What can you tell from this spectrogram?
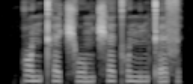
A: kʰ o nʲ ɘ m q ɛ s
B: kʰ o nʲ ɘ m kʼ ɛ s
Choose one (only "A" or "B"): B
